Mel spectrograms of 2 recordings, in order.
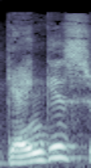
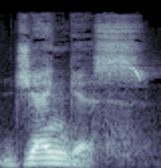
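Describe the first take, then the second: First: Genghis with a hard G, like "gang"; hard G pronunciation. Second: Genghis with a soft G, like "jang"; soft G pronunciation. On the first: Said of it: "So is it Genghis or is it". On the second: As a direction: say Genghis starting with a "j" sound as in jam. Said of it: "is it Genghis or is it". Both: Shown as a demonstration.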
